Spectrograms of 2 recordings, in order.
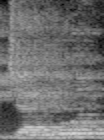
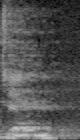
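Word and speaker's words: Django: या वेबसाइट बनाने की डी जगो प्रोनाउंस करते हैं जगो डी जेंगो लिखते हैं लेकिन प्रोनाउंसिएशन क्या है? डी साइलेंस है।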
